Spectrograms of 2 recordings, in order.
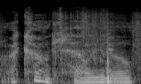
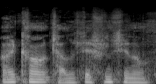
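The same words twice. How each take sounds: First: Soft whispered aside. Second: Said in the usual way. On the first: Real, not acted. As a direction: breathe it out as a secret. Blind butter taste test.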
